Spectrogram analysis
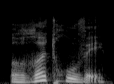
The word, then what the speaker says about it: retrouver: Okay, here, like that, without any accent, it's really pronounced like retrouver.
